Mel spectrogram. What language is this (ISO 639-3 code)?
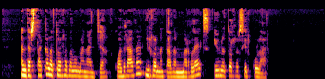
cat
